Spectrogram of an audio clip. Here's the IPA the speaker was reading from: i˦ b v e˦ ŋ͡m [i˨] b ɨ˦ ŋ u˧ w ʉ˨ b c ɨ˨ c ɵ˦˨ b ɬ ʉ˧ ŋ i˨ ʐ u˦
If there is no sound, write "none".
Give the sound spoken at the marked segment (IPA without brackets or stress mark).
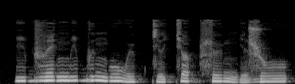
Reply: i˦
